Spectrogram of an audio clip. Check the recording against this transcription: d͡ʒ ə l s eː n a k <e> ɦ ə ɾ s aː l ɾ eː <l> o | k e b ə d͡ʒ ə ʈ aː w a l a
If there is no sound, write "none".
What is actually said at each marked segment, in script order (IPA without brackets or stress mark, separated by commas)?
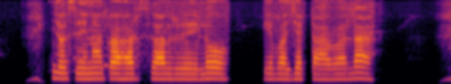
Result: a, l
